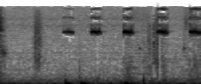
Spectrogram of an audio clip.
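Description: Cricket-chirping sound effect: short, evenly spaced high chirps, about three a second, starting under a second in, with faint low thumps underneath.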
